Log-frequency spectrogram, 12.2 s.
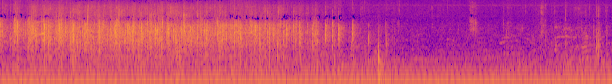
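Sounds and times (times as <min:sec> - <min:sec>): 
audience clapping: 0:00.0 - 0:08.0.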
